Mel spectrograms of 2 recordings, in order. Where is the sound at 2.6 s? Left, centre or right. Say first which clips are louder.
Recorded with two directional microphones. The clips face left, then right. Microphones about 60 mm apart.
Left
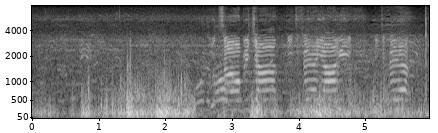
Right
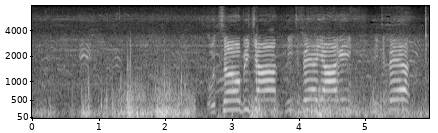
Right 9 dB; right.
